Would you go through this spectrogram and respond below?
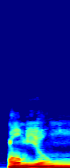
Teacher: kalau ketemu Fa khusus ikhfanya agak agak bunyi m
